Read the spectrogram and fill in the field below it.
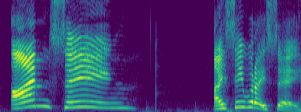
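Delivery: insisting loudly; loud protest. Real, not acted. Streamer protesting loudly to chat. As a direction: defend herself loudly to chat.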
